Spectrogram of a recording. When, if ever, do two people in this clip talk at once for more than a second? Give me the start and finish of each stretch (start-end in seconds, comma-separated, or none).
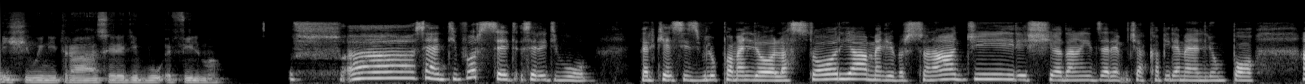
none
